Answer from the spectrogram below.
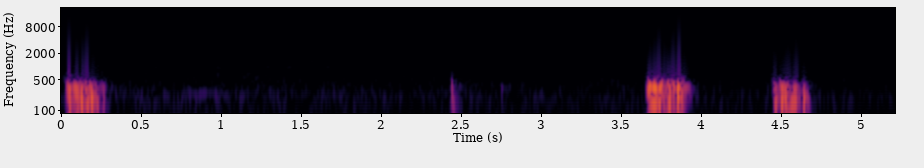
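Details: A loud stomach growling, recorded on an iPhone with no ASMR microphone: several short, low gurgling growls in a quiet room; ordinary bowel sounds (borborygmi).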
